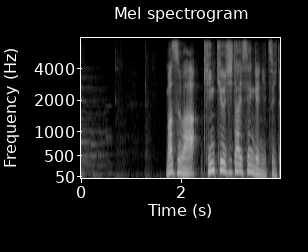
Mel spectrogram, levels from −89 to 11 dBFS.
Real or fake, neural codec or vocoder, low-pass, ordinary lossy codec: real; none; 7.2 kHz; none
